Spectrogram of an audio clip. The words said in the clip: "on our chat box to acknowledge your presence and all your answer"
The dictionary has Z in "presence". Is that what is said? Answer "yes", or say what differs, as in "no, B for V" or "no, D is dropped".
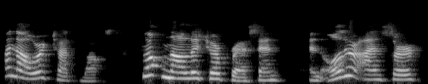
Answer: no, S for Z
